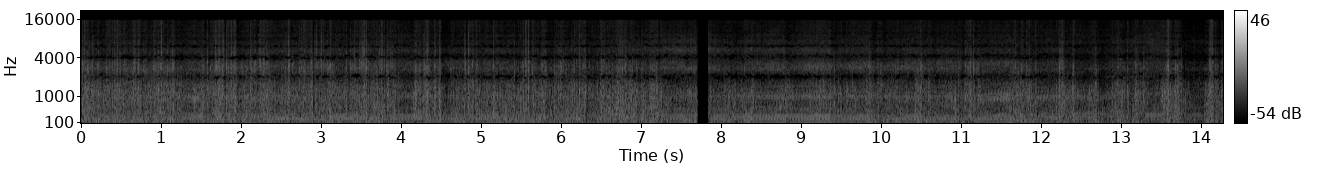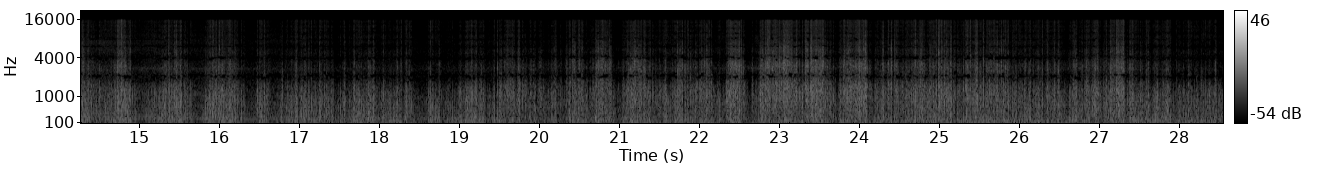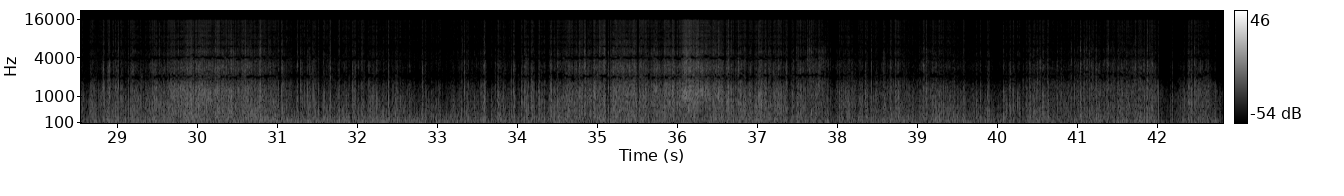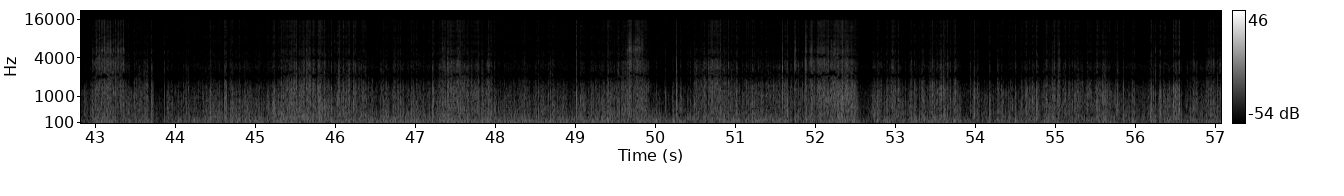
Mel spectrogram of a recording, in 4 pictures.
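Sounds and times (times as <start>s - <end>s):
diesel bus engine drone: 0.0s - 25.8s
road and tyre noise: 0.0s - 57.0s
wind buffeting microphone: 0.0s - 57.0s.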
